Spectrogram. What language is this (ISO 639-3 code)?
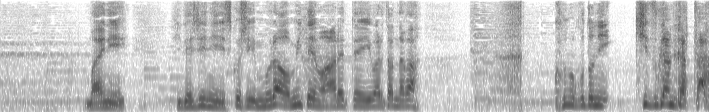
jpn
